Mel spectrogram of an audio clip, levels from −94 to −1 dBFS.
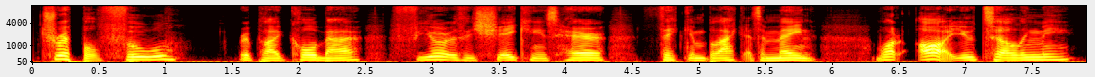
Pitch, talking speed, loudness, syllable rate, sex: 145 Hz, 145 wpm, -20 LUFS, 4.3 syllables/s, male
